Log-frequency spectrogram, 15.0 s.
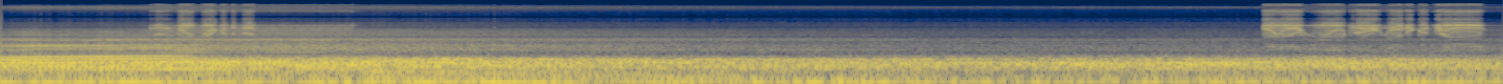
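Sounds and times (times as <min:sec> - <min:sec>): engine drone inside car: 0:00.0 - 0:15.0.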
